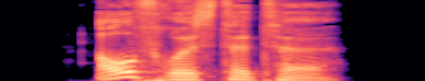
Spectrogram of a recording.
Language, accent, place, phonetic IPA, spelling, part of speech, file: German, Germany, Berlin, [ˈaʊ̯fˌʁʏstətə], aufrüstete, verb, De-aufrüstete.ogg
- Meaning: inflection of aufrüsten: 1. first/third-person singular dependent preterite 2. first/third-person singular dependent subjunctive II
